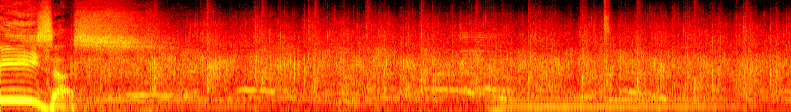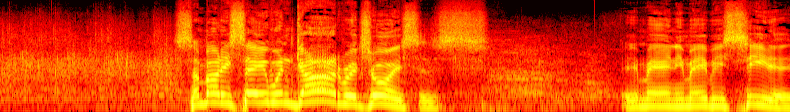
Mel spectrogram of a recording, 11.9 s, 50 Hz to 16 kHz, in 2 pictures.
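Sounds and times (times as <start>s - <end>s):
speech: 0.0s - 1.1s, 7.4s - 9.6s, 10.6s - 11.8s
large crowd clapping: 0.0s - 9.0s
sustained organ or keyboard tones: 0.0s - 9.4s.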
